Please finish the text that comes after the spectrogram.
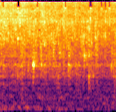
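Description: Mustard seeds and crushed onion fry in a hot pan for a tomato egg curry, giving a steady, close sizzle with a single faint pop, no voices over it.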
